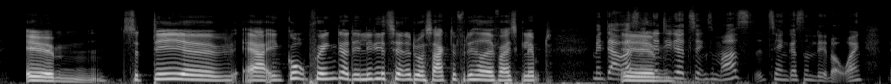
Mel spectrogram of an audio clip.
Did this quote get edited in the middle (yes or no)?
no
